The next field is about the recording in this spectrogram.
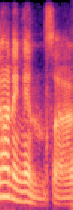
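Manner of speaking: dry, sarcastic delivery. Showing how the butler Alfred would answer: dry sarcastic Alfred voice. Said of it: "just that sarcastic".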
